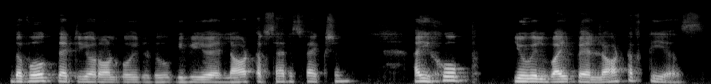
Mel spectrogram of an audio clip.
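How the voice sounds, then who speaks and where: A man's voice: medium pitch, warm tone, rough recording. An older man with a Malayalam accent giving an earnest, formal keynote speech over a video call. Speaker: keynote speaker. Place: indoor room on video call. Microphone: video call microphone.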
